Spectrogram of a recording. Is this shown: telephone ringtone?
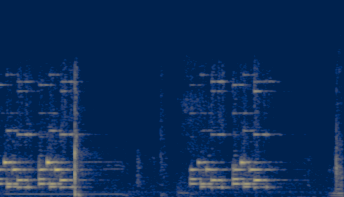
yes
